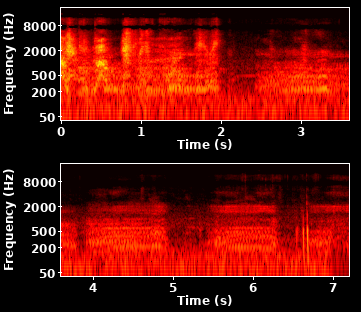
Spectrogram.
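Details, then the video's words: Puppies of Scottish bull terrier, Scottish terrier and English bulldog breeds in a play fight. Loud, sharp yelps open the scene, then lower rasping growls pulse steadily in repeated bouts. "Scottish bull terrier puppies fighting Scottish terrier English bulldog puppies"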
